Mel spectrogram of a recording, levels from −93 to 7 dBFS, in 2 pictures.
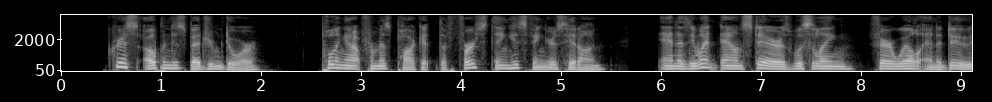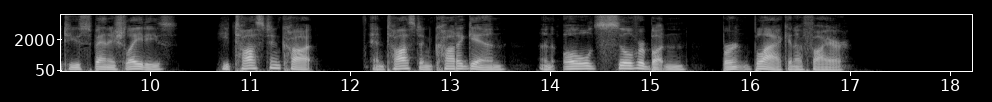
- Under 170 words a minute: Yes, average, 160 wpm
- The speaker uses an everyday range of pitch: No, wide, 5.8 semitones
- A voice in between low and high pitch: No, low, 125 Hz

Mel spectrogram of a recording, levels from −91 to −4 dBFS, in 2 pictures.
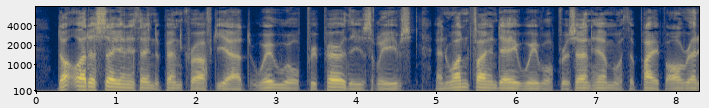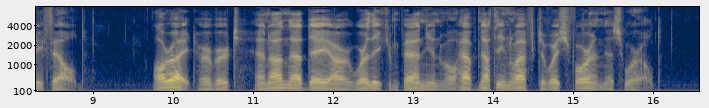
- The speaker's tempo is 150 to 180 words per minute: Yes, average, 165 wpm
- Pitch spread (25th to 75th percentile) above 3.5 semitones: No, narrow, 2.6 semitones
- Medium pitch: No, very low, 95 Hz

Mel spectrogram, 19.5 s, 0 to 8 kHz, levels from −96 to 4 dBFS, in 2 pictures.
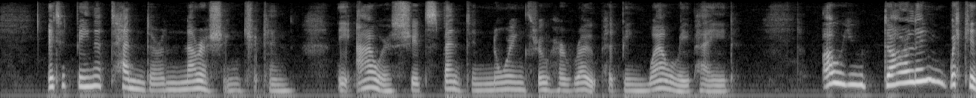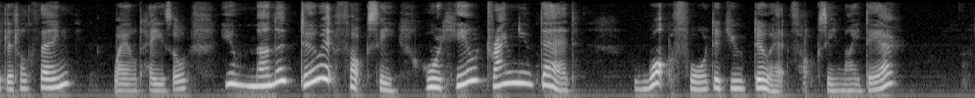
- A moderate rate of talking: Yes, average, 150 wpm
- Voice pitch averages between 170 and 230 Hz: Yes, high, 190 Hz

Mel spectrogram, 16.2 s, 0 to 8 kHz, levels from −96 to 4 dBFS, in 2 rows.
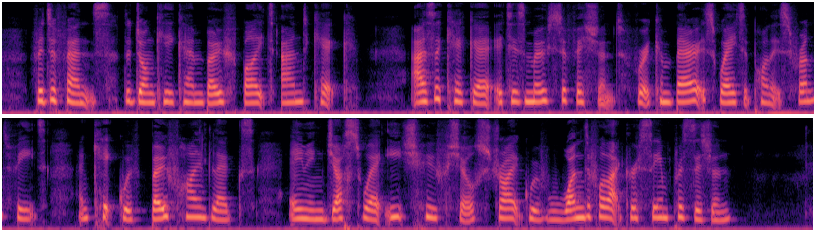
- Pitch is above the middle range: Yes, high, 220 Hz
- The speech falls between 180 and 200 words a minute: No, average, 165 wpm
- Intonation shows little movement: Yes, narrow, 2.3 semitones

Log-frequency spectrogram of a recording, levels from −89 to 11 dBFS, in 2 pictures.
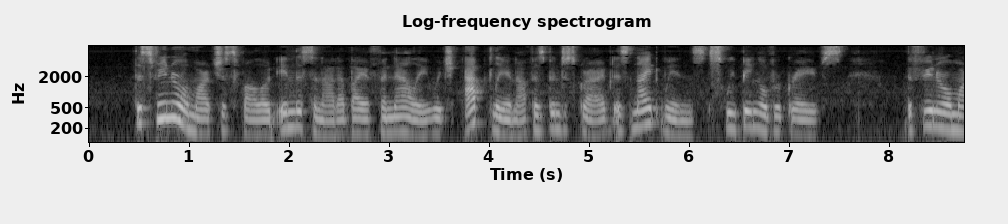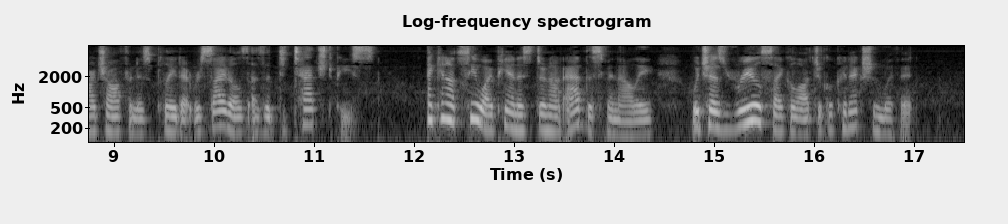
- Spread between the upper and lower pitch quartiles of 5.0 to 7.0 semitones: Yes, wide, 5.4 semitones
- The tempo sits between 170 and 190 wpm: Yes, average, 180 wpm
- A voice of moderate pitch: Yes, medium, 175 Hz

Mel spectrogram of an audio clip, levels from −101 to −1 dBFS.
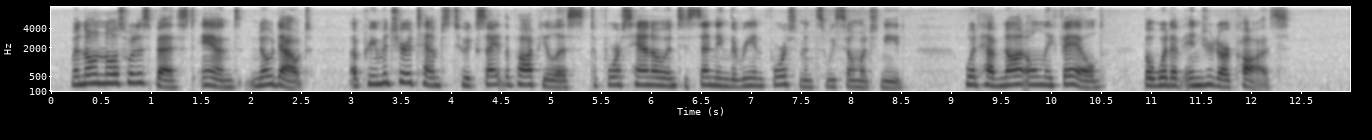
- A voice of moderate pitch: No, high, 235 Hz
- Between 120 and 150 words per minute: No, average, 170 wpm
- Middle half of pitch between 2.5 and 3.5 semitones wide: Yes, average, 3.0 semitones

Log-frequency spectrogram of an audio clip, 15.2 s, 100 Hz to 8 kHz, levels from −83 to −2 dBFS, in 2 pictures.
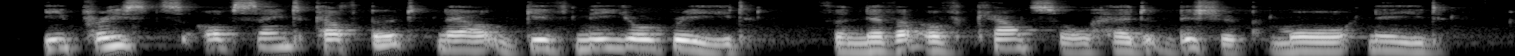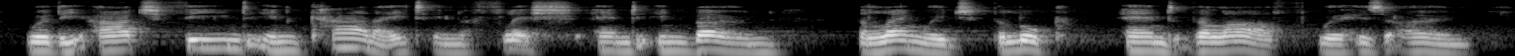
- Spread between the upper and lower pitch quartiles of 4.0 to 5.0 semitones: Yes, average, 4.3 semitones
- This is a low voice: No, medium, 160 Hz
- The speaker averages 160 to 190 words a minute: No, average, 150 wpm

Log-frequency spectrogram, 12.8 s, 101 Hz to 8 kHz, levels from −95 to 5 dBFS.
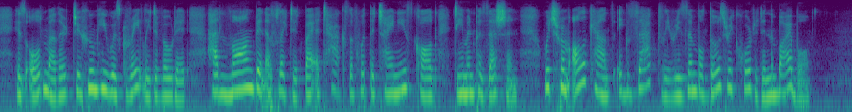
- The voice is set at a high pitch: Yes, high, 210 Hz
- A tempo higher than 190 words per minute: No, average, 150 wpm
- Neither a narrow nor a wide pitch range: Yes, average, 4.1 semitones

